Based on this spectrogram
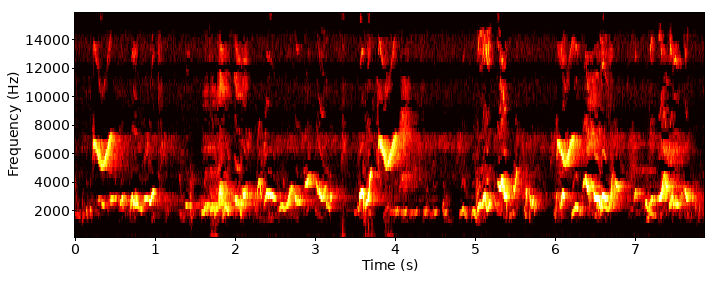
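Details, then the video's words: Mountain red-whiskered bulbul during trapping with a decoy bird. A dense, continuous run of lively warbling and chirping phrases, with a few faint clicks and knocks among them. "Chào mào núi bẫy đấu"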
